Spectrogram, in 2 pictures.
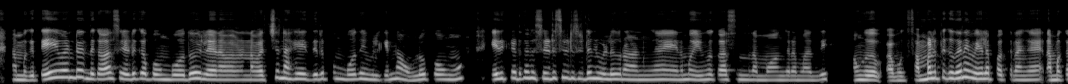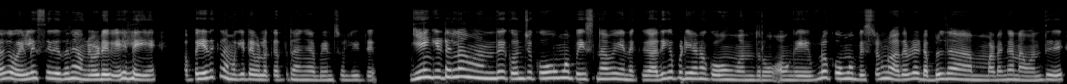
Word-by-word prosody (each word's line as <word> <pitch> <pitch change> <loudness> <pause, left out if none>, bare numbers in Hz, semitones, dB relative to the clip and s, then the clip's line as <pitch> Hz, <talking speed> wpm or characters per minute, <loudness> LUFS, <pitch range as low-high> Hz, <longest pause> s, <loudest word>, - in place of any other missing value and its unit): நமக்கு 205 -2 -1
தேவைன்ற 325 +4 +4
இந்த 250 -2 0
காசு 265 +2 +1
எடுக்க 255 +2 0
போம்போதோ, 225 +2 +2
இல்ல, 225 -2 +4
ந - - -1 0.3
நம்ம 210 - -3
வச்ச 300 +9 -4
நகைய 250 -1 +1
திருப்பும்போது, 245 -1 -4
இவங்களுக்கு 215 -2 -4
என்ன 260 0 -1
அவ்ளோ 215 +5 -2
கோவம்! 230 +3 -2 0.3
எதுக்கெடுத்தாலும், 280 +2 -1
சிடு 270 +1 0
சிடு 285 -2 -2
சிடுன்னு 275 0 +1
விழுகிறானுங்க, 220 -3 -1 0.2
என்னமோ 220 +1 -2
இவங்க 225 +2 -4
காசு 220 0 -3
வந்து 215 -1 -4
நம்ம 200 0 -6
வாங்குற 205 0 -6
மாதிரி, 195 +4 -5 0.3
அவங்க 210 0 +1 0.2
அவங்க 185 +1 -6
சம்பளத்துக்கு 275 +6 +3
தான 325 -1 +3
வேலை 265 +1 +2
பார்க்குறாங்க? 210 -2 -4 0.2
நமக்காக 230 +7 0
வேலை 250 +6 +3
செய்றது 260 -3 +2
தானே 275 +1 +3
அவங்களுடைய 230 0 +5
வேலையே, 225 -5 +3 0.3
அப்ப 220 - -14
எதுக்கு 330 +3 -2
நம்ம 235 -5 -1
கிட்ட 235 -1 +1
இவ்ளோ 215 -1 -1
கத்துறாங்க?" 210 0 -5
அப்படின்னு 200 +2 -6
சொல்லிட்டு 200 -1 -7 0.5
என்கிட்டலாம் 340 +2 +4
வந்து 285 0 +3
கொஞ்சம் 270 +1 0
கோவமா 300 +2 +3
பேசினாவே 250 +1 0
எனக்கு 215 -1 -5
அதிகப்படியான 270 +2 0
கோவம் 220 -1 0
வந்துரும், 200 -1 -5
அவங்க 205 0 -3
எவ்வளோ 270 +10 -1
கோவமா 270 0 +2
பேசுறாங்களோ, 245 +4 -1
அதவிட 230 +5 0
டபுள் 230 +4 0
த, - - +3 0.4
மடங்கா 205 +3 -3
நான் 195 -1 -5
வந்து, 210 +3 -3
235 Hz, 190 wpm, -23 LUFS, 215-270 Hz, 0.5 s, அவங்களுடைய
